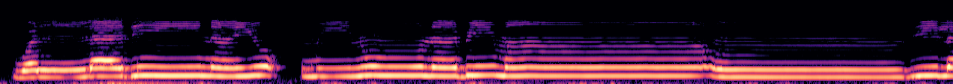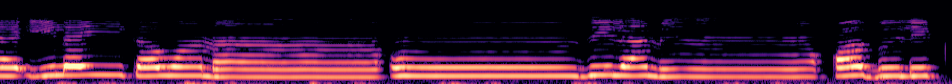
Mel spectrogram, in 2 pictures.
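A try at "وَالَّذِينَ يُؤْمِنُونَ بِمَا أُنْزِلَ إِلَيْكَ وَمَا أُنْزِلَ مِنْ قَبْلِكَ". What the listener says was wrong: پہلے انزلہ پہ آپ نے زا کو واضح نہیں کیا، دوبارہ سے پڑھیے.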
